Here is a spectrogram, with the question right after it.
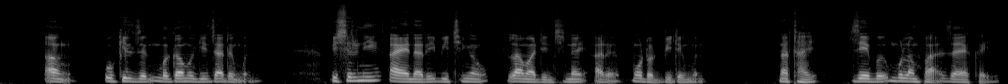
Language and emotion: Bodo, sad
